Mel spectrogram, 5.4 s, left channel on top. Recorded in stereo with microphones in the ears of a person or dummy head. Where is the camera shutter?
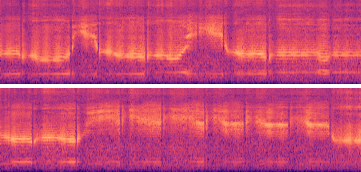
No camera shutter in this recording.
